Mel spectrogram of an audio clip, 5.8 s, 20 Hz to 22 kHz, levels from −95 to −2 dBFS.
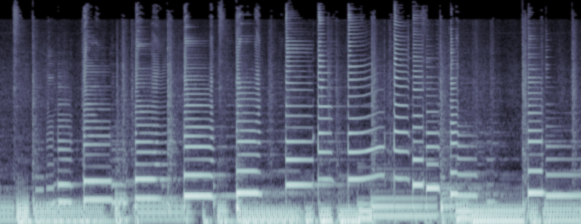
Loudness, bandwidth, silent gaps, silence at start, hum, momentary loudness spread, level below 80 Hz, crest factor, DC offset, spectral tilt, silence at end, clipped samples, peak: -17 LUFS; over 20 kHz; none; 0 s; none; 3 LU; -22 dBFS; 16 dB; under 0.1%; -5.5 dB/octave; 0 s; under 0.1%; 0 dBFS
